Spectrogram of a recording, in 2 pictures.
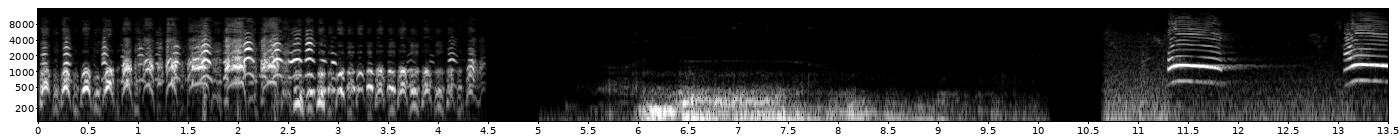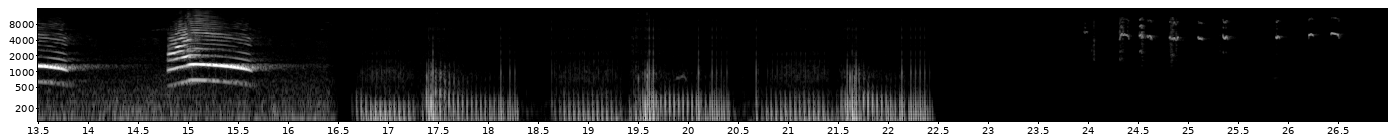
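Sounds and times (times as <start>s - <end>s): tiger growling: 5.2s - 10.1s, 16.7s - 22.3s
peacock calling: 11.0s - 12.3s, 13.0s - 16.2s.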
